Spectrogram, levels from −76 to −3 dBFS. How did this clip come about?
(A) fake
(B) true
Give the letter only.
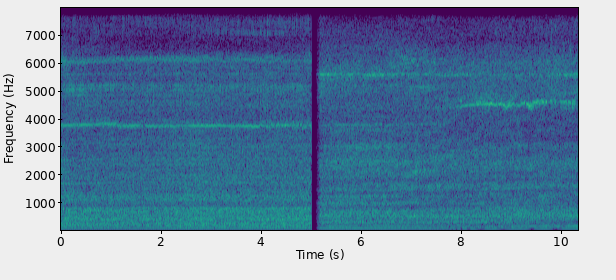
B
